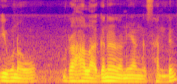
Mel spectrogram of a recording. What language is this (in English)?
Bodo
